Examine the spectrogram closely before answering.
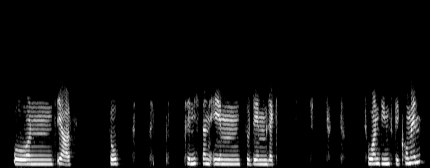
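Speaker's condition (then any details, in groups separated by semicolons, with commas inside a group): Stuttering; covert stuttering for many years, aware from about age 10, hidden until 21; openly stuttering, regularly reads scripture aloud in church since January last year, nervous beforehand; not stutter-free when reading aloud, anticipates difficult words in advance, avoided words, trouble with t-words; prolonged sounds, blocks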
